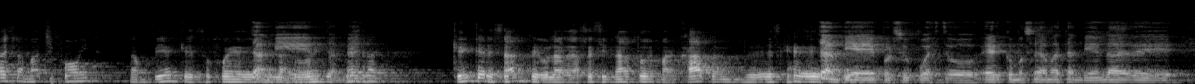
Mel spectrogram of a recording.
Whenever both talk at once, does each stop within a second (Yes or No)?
No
